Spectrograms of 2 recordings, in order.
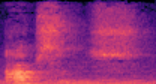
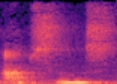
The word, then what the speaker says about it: absence: plus i or e then c would be silent for example we have the word absence so absence is spelled as a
